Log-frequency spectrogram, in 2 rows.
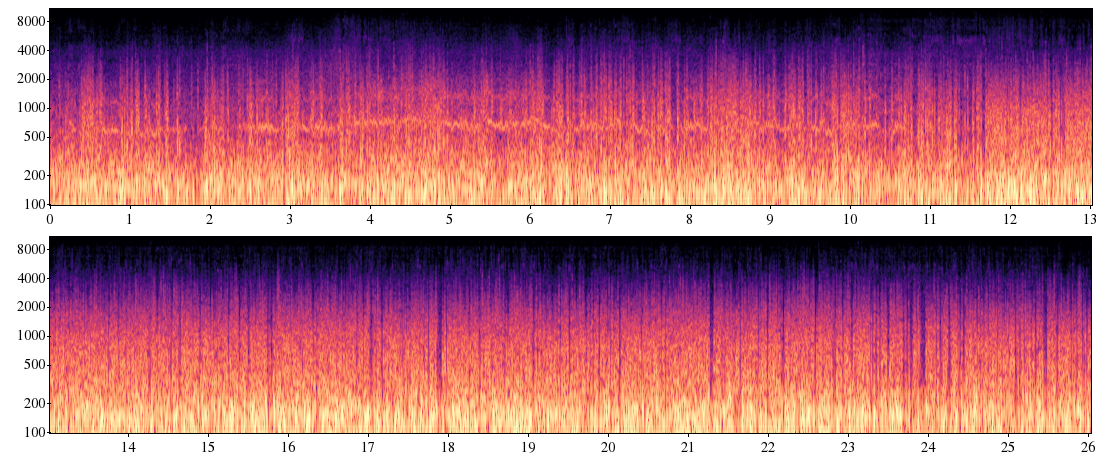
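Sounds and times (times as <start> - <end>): faint wavering hum: 0.0 - 22.6
wind buffeting microphone: 0.0 - 26.0.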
